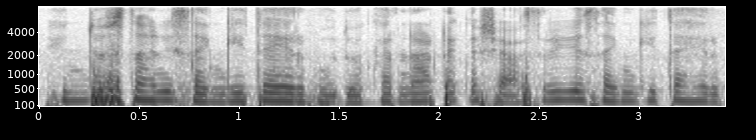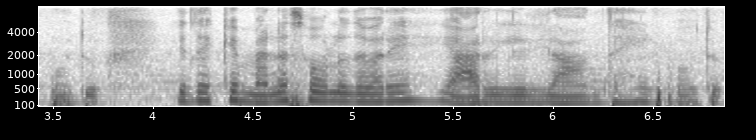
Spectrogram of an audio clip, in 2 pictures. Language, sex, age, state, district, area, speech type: Kannada, female, 30-45, Karnataka, Koppal, urban, spontaneous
